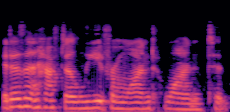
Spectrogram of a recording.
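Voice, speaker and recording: A woman's voice: fairly low pitch, normal speed, highs cut off. A woman giving a casual spiritual lesson, often checking in with "right?". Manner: relaxed, often adds "right?". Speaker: spiritual teacher.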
